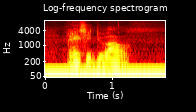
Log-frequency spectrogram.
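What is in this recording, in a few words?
"residuaal", Dutch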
